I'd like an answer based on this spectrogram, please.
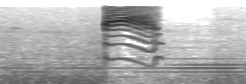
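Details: War cry of a very angry frog, a single brief shrill squeak that arches in pitch, followed by a faint steady tone in a quiet setting.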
